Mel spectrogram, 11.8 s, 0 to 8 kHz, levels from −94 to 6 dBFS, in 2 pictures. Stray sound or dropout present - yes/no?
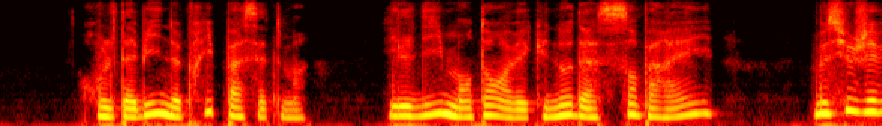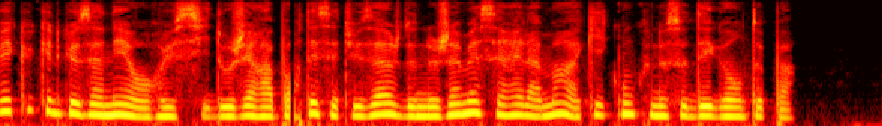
yes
